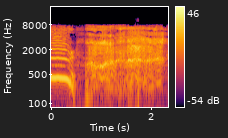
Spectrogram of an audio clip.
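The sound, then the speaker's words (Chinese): A voice imitates the moo of a big cow as it lifts its head: one drawn-out, harmonic low call that drops in pitch and cuts off, followed by a steady, rough, hissing burst of noise. “小孩这会儿啊，终于算是缓过劲儿了，一身冷汗，浑身都软了，一抱这大牛脖子，就见这大牛一抬头，哞”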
